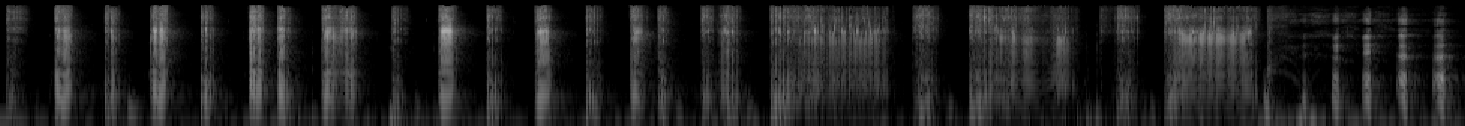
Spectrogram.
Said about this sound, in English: Fart noises just make me laugh. I hope they make you laugh too.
